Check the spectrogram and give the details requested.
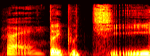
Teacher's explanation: Third tone on the last one.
